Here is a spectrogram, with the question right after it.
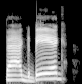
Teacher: people that tend to use more Northern cities shifted vowels or sort of the /bæg/-/beɪg/ kind of vowel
